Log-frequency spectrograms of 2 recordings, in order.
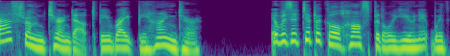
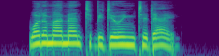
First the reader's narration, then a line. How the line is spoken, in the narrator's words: Rita asked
